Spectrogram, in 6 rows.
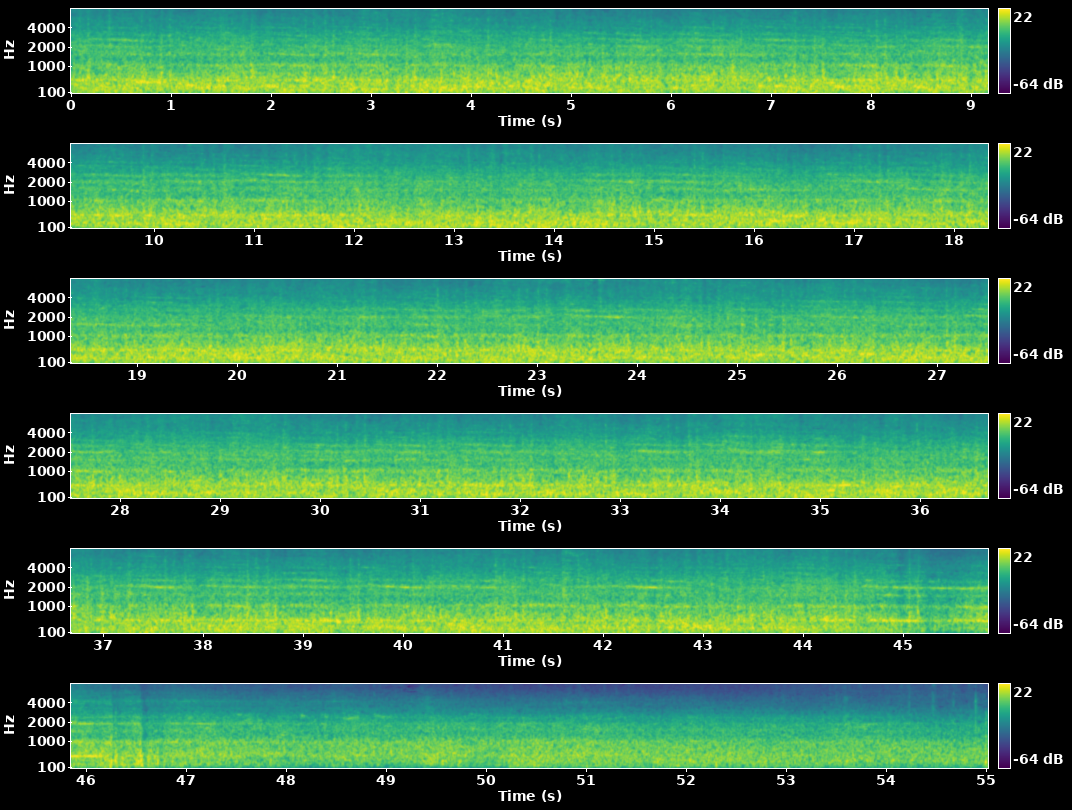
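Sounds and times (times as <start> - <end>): train wheels rumbling over rails: 0.0 - 55.0.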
